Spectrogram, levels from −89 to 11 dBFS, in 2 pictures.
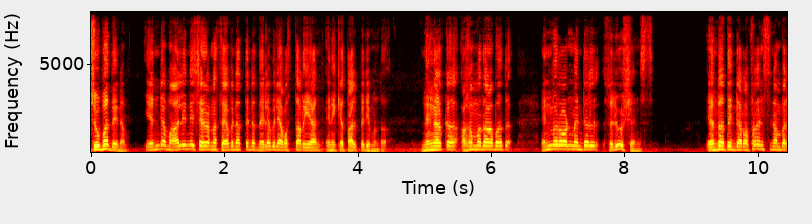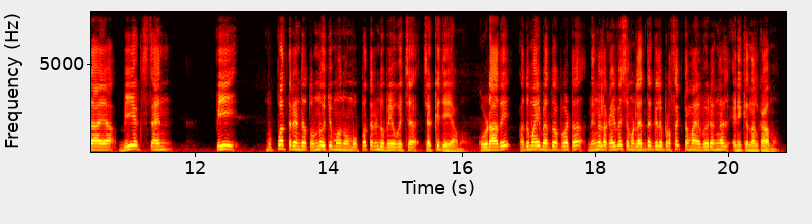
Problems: none marked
